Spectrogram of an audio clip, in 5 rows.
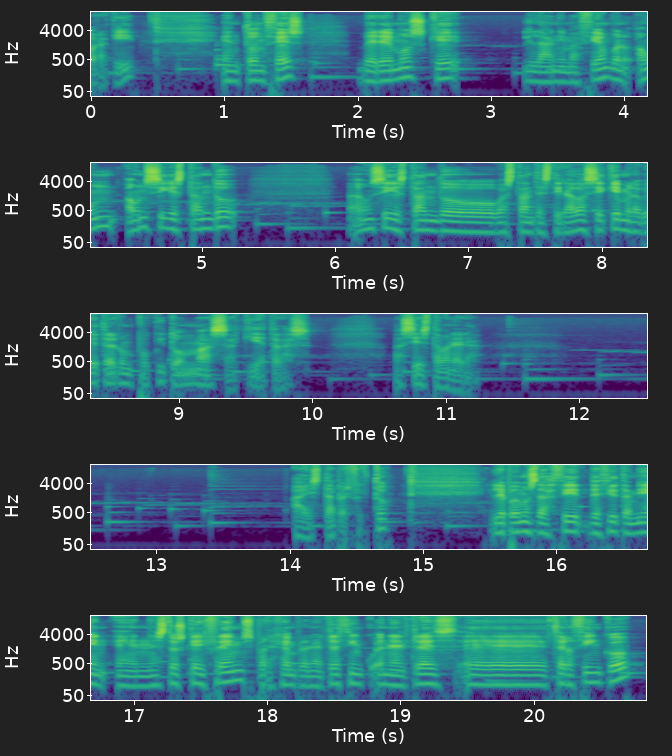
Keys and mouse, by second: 0.7 click, 8.7 click, 10.7 click.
